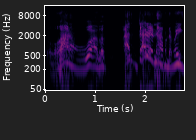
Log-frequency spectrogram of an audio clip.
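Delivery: slurred, blustering audience heckler; heckler imitation. Comedian shows friend what heckling is, imitating a heckler. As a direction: interrupt like a clueless audience member. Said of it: "when someone goes like".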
